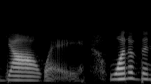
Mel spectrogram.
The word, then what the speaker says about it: Yahweh: in the Hebrew Bible they speculated that the yah is the quiet sound that we make as we inhale and that the way is the soft refrain that we answer as we exhale isn't that beautiful breathing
